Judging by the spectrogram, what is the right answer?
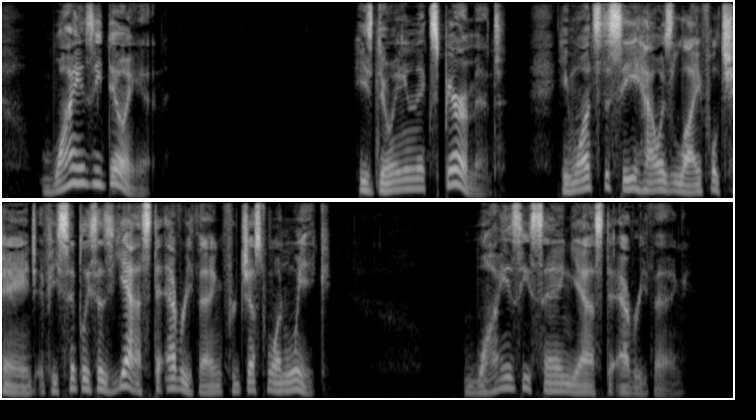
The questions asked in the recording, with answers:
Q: Why is he saying yes to everything?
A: He wants to see how his life will change by saying yes to everything.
